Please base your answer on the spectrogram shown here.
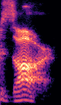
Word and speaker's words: czar: alphabet this is crazy s c it's for zar huh how about d d is for djibouti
